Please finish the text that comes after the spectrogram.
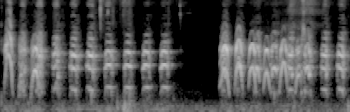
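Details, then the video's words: Singing while playing, a happy pet cockatiel gives a steady series of short harmonic chirps, falls silent for a moment, then bursts into quicker warbling, wavering notes. "Cockatiel singing and playing"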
